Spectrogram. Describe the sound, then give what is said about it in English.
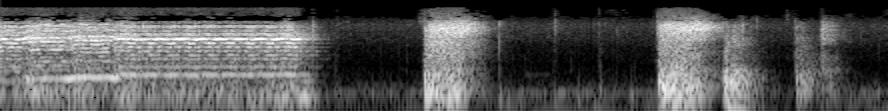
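A gunshot goes off during a struggle in a radio drama, one of a few sharp, loud bangs that follow the end of a sustained musical tone. “You fool, Ripley. You shot him. No, Corbin. It was an accident. Armstrong tried to take my gun. In the struggle, it went off.”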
